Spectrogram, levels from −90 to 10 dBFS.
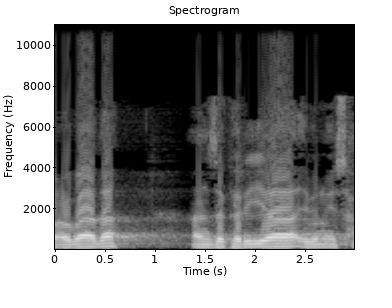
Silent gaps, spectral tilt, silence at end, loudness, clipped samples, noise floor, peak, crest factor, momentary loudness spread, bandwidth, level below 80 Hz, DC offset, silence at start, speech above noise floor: none; -7 dB/octave; 0 s; -8 LUFS; 4%; -34 dBFS; 0 dBFS; 8 dB; 16 LU; 11 kHz; -44 dBFS; under 0.1%; 0 s; 26 dB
